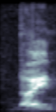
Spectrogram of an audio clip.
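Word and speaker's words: nein: 9, not to be confused with the number 9, is how you say none or no in German.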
